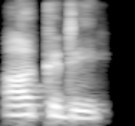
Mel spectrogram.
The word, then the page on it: Arcady: Indian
